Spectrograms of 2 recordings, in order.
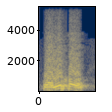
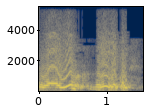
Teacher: اتمام الضم عدم ضم الشفتين في الخاء · Shown in: second take · Term: تسكين الخاء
